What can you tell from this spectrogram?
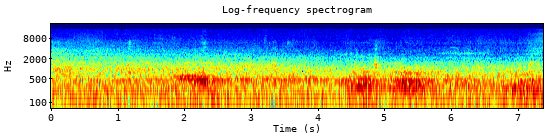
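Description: Low, honking bird calls in three bouts: a short one about two seconds in, a longer one around the middle, and another starting near the end, over steady background noise.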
